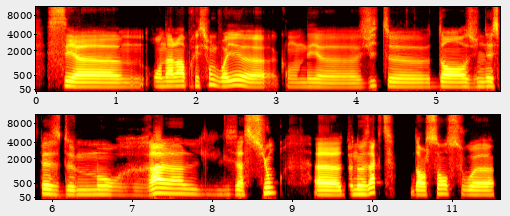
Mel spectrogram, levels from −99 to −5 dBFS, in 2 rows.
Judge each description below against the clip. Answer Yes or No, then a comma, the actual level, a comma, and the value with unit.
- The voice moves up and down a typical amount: No, narrow, 2.3 semitones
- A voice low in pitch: Yes, low, 130 Hz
